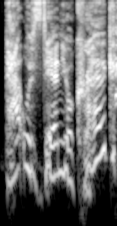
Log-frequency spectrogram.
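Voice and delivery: high, drawn-out mock disbelief; astonished gasp. Mom turns to daughter as the credits roll, astonished. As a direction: imitate a gasped, incredulous question. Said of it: "audibly gasps".

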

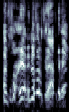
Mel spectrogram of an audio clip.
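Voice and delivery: high-pitched mock tearful wail; mock crying. Girl apologises for breaking down, mock crying. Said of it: "they're in the corner crying".

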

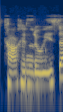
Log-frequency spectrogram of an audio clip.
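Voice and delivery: Karin Luise in a German accent; German pronunciation. Shown as a demonstration. Guest gives her name in German, German accent. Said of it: "my name in German is".

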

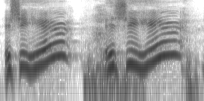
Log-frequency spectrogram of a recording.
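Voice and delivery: high, rising eager question; eager calling out. Retold or imitated. Jerry calls out from the dressing room, high and eager. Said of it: "And I just hear".

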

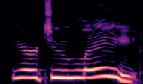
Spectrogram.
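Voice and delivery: very high, slow cackling-witch drawl. A narrator's reading. Witch gloating at the heroes, very high and slow. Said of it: "another witch said".

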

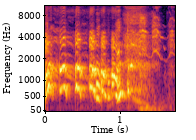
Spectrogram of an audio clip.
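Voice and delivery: high cackling laugh; burst of laughter. Real, not acted. Retelling her reaction, high cackling laugh. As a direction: laugh out loud in disbelief. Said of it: "我立刻大笑".

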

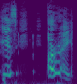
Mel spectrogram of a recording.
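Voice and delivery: hammed-up teary delight; mock gushing. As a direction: pretend to be overcome with joy.

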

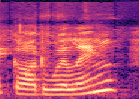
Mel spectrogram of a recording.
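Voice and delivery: ordinary talk, nothing marked

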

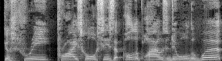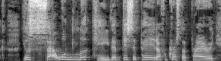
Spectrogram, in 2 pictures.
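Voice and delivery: high, pitying busybody voice, well above his own; mock-pitying village gossip; village folk lament. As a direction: wail it like fussing villagers. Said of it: "The village folk said".

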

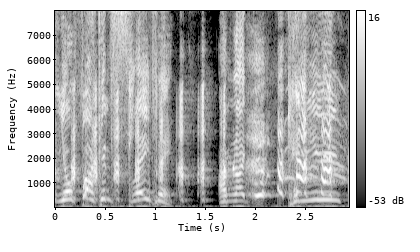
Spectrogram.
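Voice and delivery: high, laughing mock outrage; laughing disbelief. Comedian to dozing audience member, laughing disbelief. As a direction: laugh through the accusation.

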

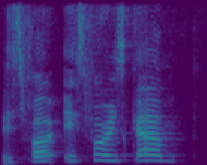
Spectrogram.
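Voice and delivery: high, delighted repeat; excited echo. Real, not acted. Host repeating Lou's film choice, high and delighted. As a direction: echo the answer with glee.

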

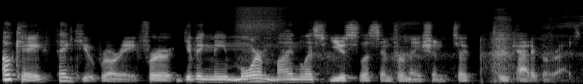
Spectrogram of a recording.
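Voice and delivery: low monotone, robot-like man; Adam Shanley. Acted. Co-host mimics Adam thanking Rory for useless information, robotic. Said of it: "that is a great impression of his voice".

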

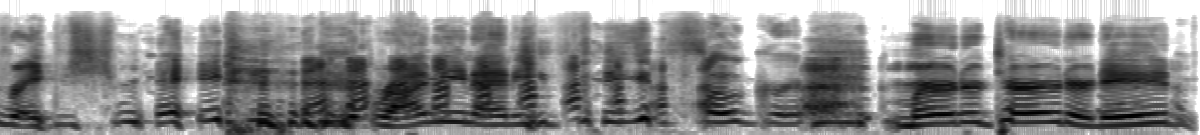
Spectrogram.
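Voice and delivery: high, slow dude voice through laughter; laughing surfer dude. Retold or imitated. Laughing through the surfer bit, high slow voice. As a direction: drawl it while cracking up.

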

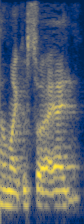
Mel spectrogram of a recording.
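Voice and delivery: normal talking voice

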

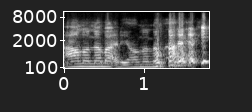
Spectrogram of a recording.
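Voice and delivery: low mock denial, a laugh at the end; lightly voiced Candace brushing it off; imitating Candace. Gossiping host imitates Candace to her cohost, low mock denial. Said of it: "And Candace going".

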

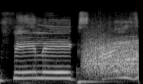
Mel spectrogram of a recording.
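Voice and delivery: drawn-out high boxing ring shout; ring announcer. Acted. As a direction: bellow the name like a fight announcer. Introducing guest like ring announcer.

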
